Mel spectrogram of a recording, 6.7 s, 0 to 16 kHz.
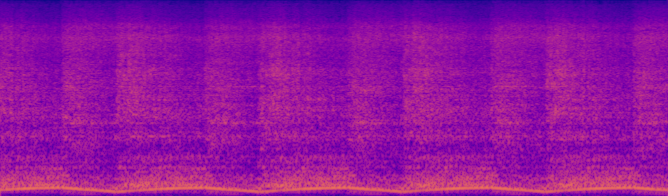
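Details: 1UZ V8 in a Ford Falcon, warmed up on its first drive with radiator hot and temperature around 160: the idle surges and drops back about every 1.4 seconds, never settling. Owner unsure why; hunting idle.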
